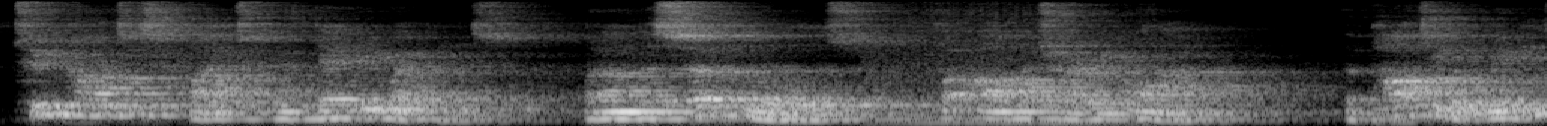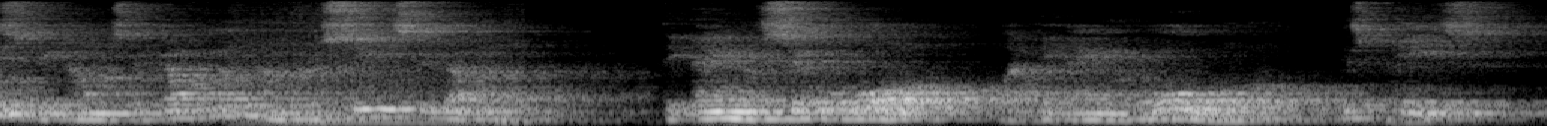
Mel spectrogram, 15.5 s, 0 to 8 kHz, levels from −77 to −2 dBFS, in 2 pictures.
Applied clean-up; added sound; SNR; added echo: neural separator model SepFormer DNS4.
